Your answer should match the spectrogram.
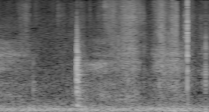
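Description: Faint handling of a socket extension at the transfer case drain plug: two light clicks about a second apart with a little rubbing between them.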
